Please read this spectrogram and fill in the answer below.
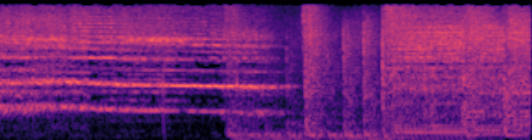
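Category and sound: bird, rooster crowing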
